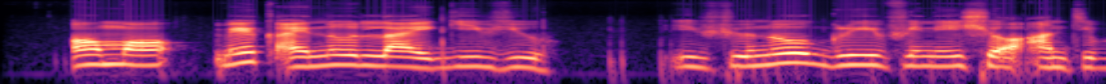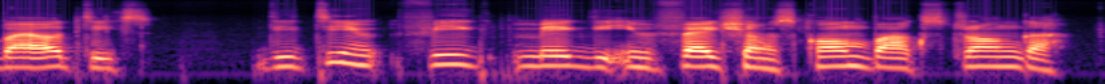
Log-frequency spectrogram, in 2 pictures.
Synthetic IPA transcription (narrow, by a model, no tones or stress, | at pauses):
ɔmɔ | mekʰa̰ɪnolaɪɡivju | ifjunoɡɾifiniʃɔ̰ʔã̰ntibajɔtiks | ditĩmfiɡmek̚diʔĩnfɛkʃɔ̃nskɔ̃mbakstɹɔ̃ŋɡa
